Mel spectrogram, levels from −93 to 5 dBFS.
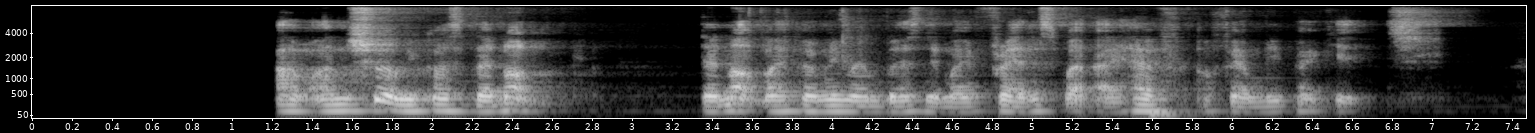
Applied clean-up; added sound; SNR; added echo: neural mask model DeepFilterNet 3.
